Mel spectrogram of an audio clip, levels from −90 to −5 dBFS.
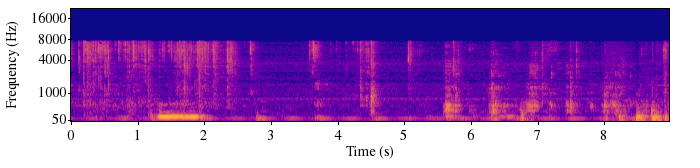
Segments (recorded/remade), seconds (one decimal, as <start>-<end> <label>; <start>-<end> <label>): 0.0-0.8 recorded; 0.8-5.9 remade; 5.9-8.1 recorded; 8.1-9.0 remade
